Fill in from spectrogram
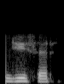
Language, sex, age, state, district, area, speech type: Kashmiri, male, 18-30, Jammu and Kashmir, Shopian, rural, conversation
